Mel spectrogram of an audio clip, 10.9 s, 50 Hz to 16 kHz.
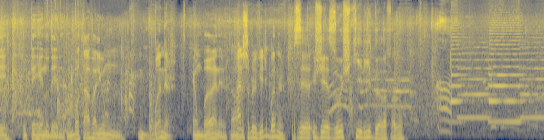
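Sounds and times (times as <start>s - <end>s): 
speech: 0.1s - 8.2s
emergency siren with a cheerful tuneful tone: 9.0s - 10.8s.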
